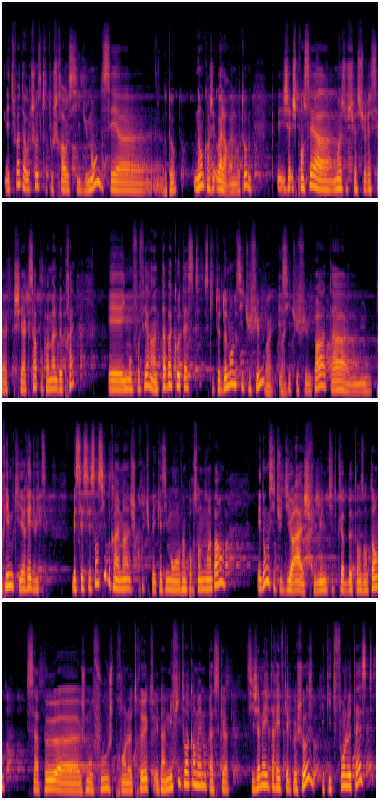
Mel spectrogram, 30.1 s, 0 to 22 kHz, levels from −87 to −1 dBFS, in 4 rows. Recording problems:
echo of what is said; noticeable; throughout; 210 ms later, 15 dB below the speech

